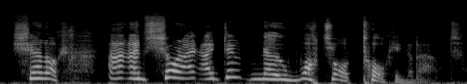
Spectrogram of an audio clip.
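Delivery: high, stammering, caught-out excuse; nervous high-pitched stammer; flustered denial. Acted. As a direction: stumble over the words like a guilty schoolboy.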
